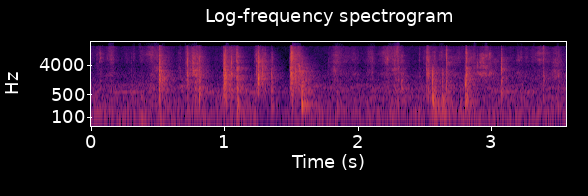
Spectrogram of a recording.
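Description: Tarot cards shuffled for a reading, a run of crisp riffling bursts in two clusters with short pauses, close and fairly quiet, no talking.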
